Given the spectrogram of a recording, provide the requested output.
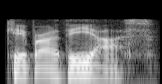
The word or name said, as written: Quebradillas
